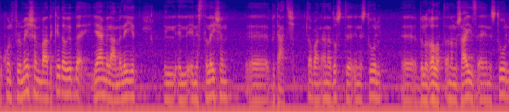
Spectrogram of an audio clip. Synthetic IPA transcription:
wekonfeɾmeːʃænbaʕd̪ked̪æwejeb̚d̪æʔ | jeʕmelʕamælejːæ | elenest̪ɑleːʃæn | bet̪a̰ʕt̪ʰi̥ | t̪ˤɑbʕɑnʔæ̰næd̪ˤost̪ʔḛnest̪oːl | belɣɑlɑt̪ˤʔænæmeʃʕaːjezʔænest̪oːl

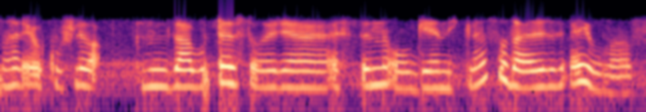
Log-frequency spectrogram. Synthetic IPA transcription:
d̪ɛɦæːɾæ̰ɾjʊ̰kʰuːʂɭɪd̪ɑ̰ | d̪æɾbʊʈːəst̪oːɾɛspənoːɡnɪklɑsɔd̪ɛæɾæjuːnɑs

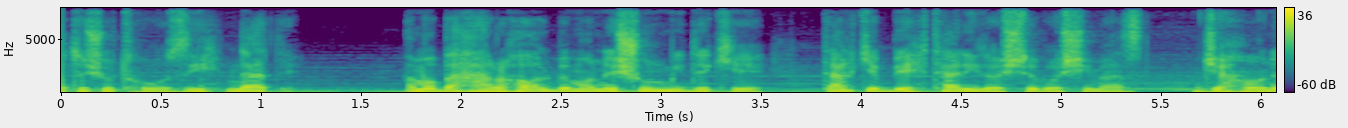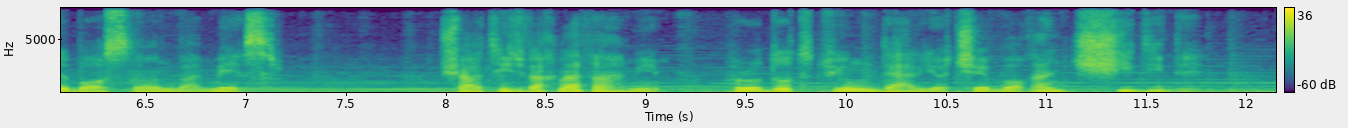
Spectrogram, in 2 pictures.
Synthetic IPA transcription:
t̪ʰeʃot̪ʰoːziːhnæd̪e | ʔæmːɒːbeɦæɾɦɒːlbe̞mɒːne̞ʃunmiːd̪e̞cʰe̞ | d̪̥æɾkʰe̞be̞ht̪ʰæɾiːd̪ɒːʃt̪e̞bɒːʃiːmæz | d͡ʒæɦɒːne̞bɒːst̪ɒːnvæ̰me̞sɾ | ʃɒːjæd̪̥hiːd͡ʒvæxt̪næfæhmiːm | pʰɾod̪ot̪t̪ʰuːjeund̪æɾjɒːt͡ʃʰe̞vɒːɣeænt͡ʃʰiːd̪iːd̪e̞

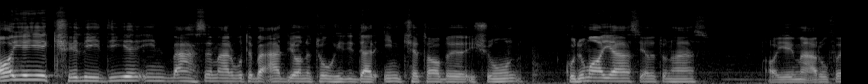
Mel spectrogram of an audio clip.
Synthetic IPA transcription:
ʔɒːje̞jecʰe̞liːd̪ijeʔiːnbæhse̞mæɾbuːt̪ʰe̞bḛʔæ̰d̪jɒːne̞t̪ʰoːhiːd̪iːd̪æɾiːnkʰe̞t̪ʰɒːbeḭːʃun | kʰod̪uːmɒːjeæst̪jɒ̰ːd̪e̞t̪ʰunhæst̪ | ʔɒ̰ːjejemæ̰ʔɾuːfe

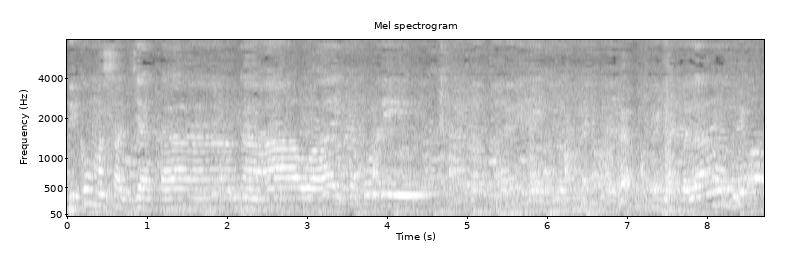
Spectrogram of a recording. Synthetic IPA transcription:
bikʊŋmasald͡ʒata | ŋaawaikapuli | d͡ʒabəlaŋ

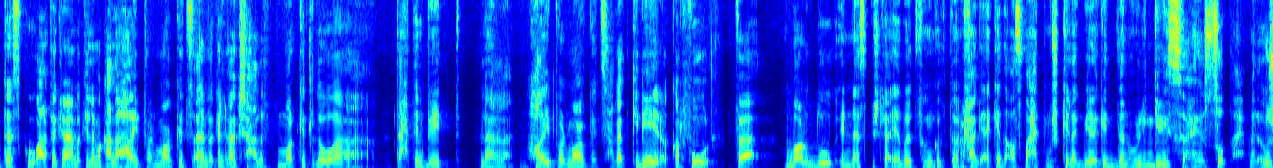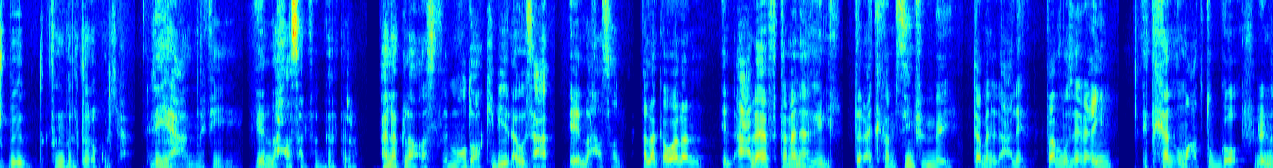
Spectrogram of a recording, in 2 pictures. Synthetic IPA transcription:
wt̪æskṵʔwʔʕalæfekɾæʔænæbækælːemækʕalæhɑjpeɾmɑɾˤket̪sʔæ̰næbækælːemækʃʕalæmɑɾket̪lːihowːæ̰ | t̪aħt̪elbeːt̪̚ | læælæʔhɑjpeɾmɑɾˤket̪sħaɡæːt̪kebiːɾæ̰kɑɾˤfuːɾ | fæ | bɑɾˤd̪ˤoenːæːsmeʃlæ̰ʔjæbeːd̪ˤfiʔeŋɡelt̪ˤḛɾˤɑfæɡʔæked̪æ̰ʔɑsˤbɑħet̪moʃkelækebiːɾæɡed̪ːænwelʔeŋɡeliːzsˤɑħiesˤːobħmælʔæʔuːʃbeːd̪ˤfiʔenɡelt̪ˤeɾˤɑko̰lːhæleːʕa̰mːefḭːʔeːlːiħɑsˤɑlfiʔenɡelt̪ˤḛɾˤɑ | ʔælːæklæʔɑsˤlemɑwd̪ˤuːʕkebiːɾʔæ̰wisa̰ʕa̰ːt̪ʔeːlːiħɑsˤɑ̰lʔælːækʔæwːælænʔelʔaʕlæːft̪æmænhæɣelit̪eɾʔet̪xæmsiːnfilmejːæt̪æmænelʔa̰ʕlæ̰ːffæmozæːɾeʕiːn | ʔet̪xænʔumaʕet̪ˤːoɡːɑːɾˤleʔenː

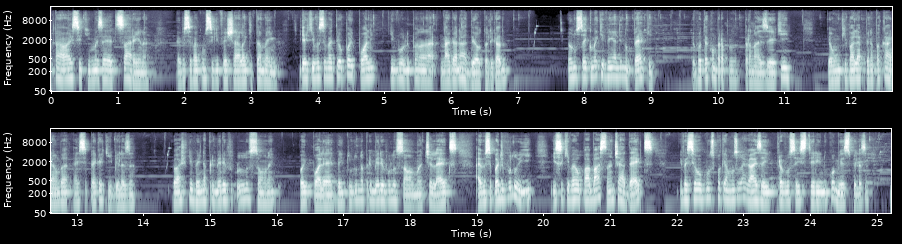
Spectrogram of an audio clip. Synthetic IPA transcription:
paasɪkimɐzɛd͡ʒɪsaɾʔẽnɐ | aivosevajkõsɪɡifeʃaɛlɐaki̥t̪ɐ̃mbẽj̃ | ɪakivosevajt̪eʊpojpɔlɪkɪevoluipɾɐanaɡɐnad̪ɛwt̪aliɡad̪ʊ | ewnɐ̃w̃sejkõmwɛkɪvẽj̃alinʊpɛkɪewvot̪ɛkõpɾa̰ɾpɾɐpɾɐnɔzeaki | kɪɛũkɪvalɪapẽnɐpɾɐkaɾɐ̃mbɐɛesɪ̥pɛkɪakibelezɐ | ewaʃʊ̥kɪvẽj̃nɐpɾimejɾɐevoolusɐ̃w̃nɛ | fojpɔlɐɛvẽj̃t̪ud̪ʊnɐpɾimejɾɐevolusɐ̃w̃ɐmɐɾt͡ʃilɛksa̰ivosepɔd͡ʒɪevoluiisʊkɪvajopaɾbast̪ɐ̃nt͡ʃɪad̪ɛks | ɪvajseɾawɡũspokemõzleɡajzaipɾɐvosejst̪eɾẽj̃nʊkomesʊbelezɐ

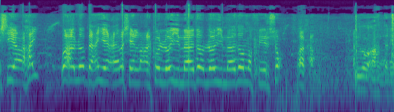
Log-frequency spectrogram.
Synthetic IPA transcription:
ʃɪɐːɦɐj | wɑħɑlɔːbaːɦɐnjahɛjʕɛːlɐʃɐɪnlɐɐrkʰɔːlɔːjɪmaːðɔlɔːjɪmaːðɔlɐfiːrʃɔwɑːkʰɐ | ɪɣɔːʔɐhd̪ɐɾ

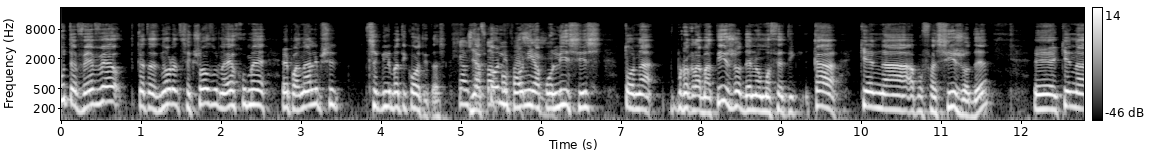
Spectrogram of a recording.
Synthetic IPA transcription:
ut̪e̞ve̞ve̞ɐ | kɐt̪ɐt̪ino̞ɾɐt̪i̥se̞kso̞ðunɐe̞xume̞ːpɐnɐlipsi | t̪i̥se̞ŋɡlimɐt̪iko̞t̪it̪ɐsʝɐft̪o̞lipo̞niɐpo̞lisist̪o̞nɐ | pɾo̞ɣɾɐmɐt̪izo̞nd̪e̞no̞mo̞θe̞t̪ikɐ | ce̞nɐːpo̞fɐsizo̞nd̪e̞ | ce̞nɐ

